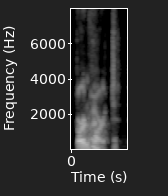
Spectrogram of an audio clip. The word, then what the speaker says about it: Bernhardt: it does it's like do i pronounce the t or do i not you do burn heart burn heart okay yeah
